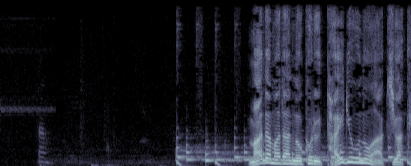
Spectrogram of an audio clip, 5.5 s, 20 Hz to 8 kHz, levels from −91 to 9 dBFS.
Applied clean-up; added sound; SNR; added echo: none; none; none; none.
